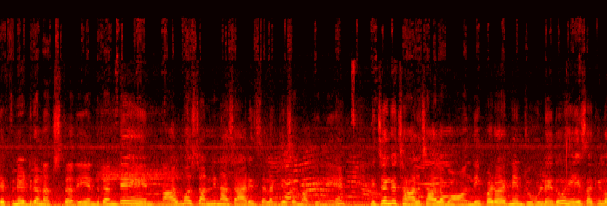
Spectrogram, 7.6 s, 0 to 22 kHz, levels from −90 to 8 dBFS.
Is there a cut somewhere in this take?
no; 0 cuts

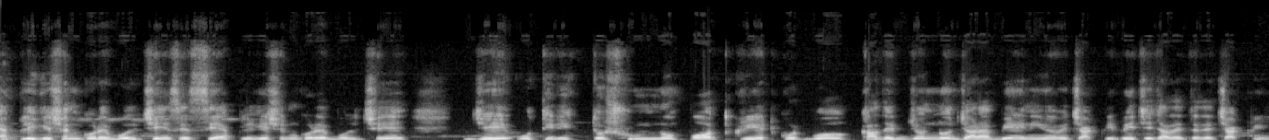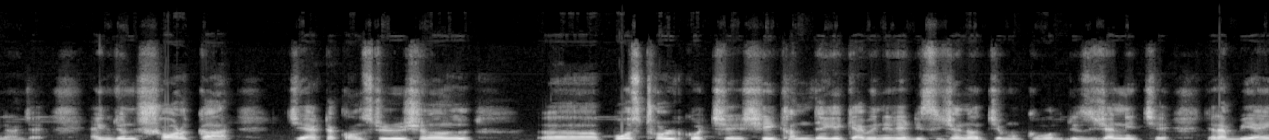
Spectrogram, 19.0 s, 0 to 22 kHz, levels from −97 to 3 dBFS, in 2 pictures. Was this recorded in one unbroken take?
yes; 0 cuts

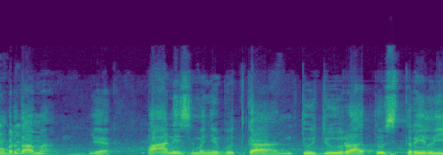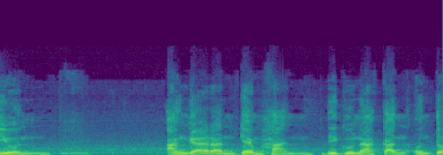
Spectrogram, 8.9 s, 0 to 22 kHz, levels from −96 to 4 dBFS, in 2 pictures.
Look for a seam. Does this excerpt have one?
no; 0 cuts

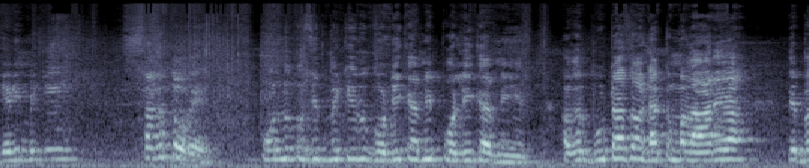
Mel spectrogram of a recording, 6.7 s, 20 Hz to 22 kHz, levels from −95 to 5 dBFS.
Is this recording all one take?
yes; 0 cuts

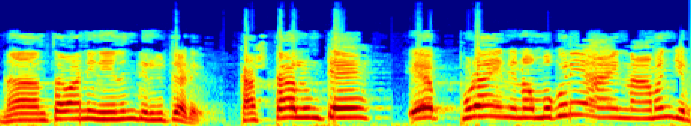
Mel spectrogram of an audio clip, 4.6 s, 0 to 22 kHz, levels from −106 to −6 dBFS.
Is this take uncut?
no; 2 cuts; at 1.5 s, 2.6 s

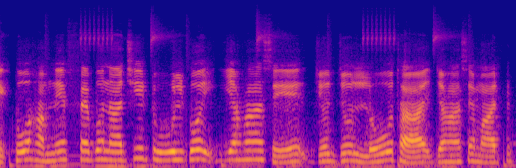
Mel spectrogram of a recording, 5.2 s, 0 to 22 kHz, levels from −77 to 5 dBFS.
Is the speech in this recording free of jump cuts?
yes; 0 cuts

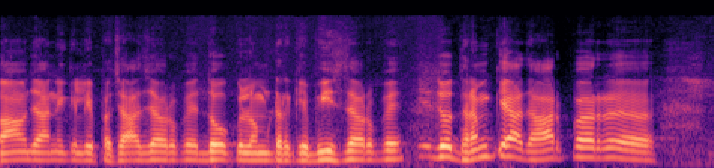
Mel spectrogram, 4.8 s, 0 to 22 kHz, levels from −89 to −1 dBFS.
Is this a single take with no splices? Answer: no; 1 cut; at 2.9 s

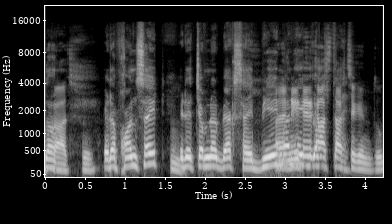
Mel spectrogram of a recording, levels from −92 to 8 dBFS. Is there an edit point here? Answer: no; 0 cuts

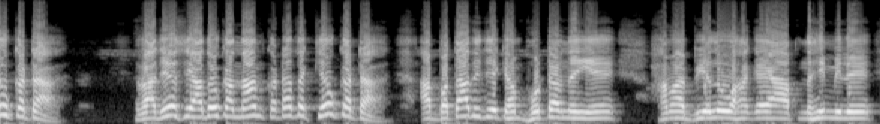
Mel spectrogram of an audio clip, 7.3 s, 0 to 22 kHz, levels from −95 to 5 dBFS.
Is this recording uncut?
yes; 0 cuts

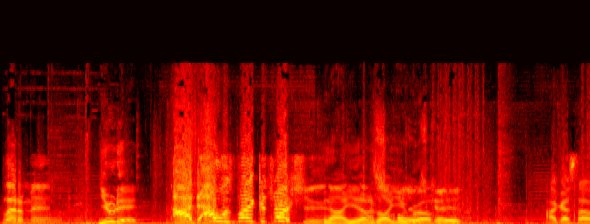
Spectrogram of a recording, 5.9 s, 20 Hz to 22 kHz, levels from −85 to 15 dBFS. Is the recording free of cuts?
no; 1 cut; at 1.5 s

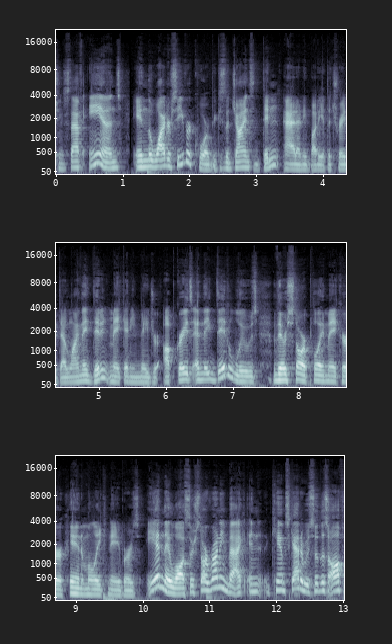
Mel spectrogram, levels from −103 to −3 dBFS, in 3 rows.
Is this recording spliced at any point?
yes; 2 cuts; at 1.0 s, 8.8 s

